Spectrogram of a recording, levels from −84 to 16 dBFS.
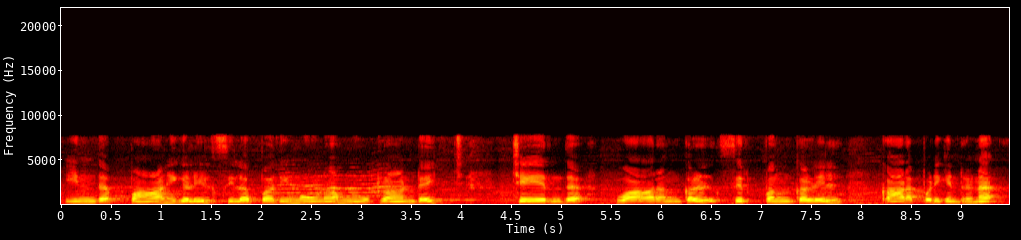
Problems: constant background noise, background conversations at intervals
